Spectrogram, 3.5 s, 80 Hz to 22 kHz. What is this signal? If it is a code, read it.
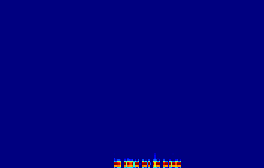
Morse code, heard as a keyed tone, about 66 wpm, 700 Hz. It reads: N4NAY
